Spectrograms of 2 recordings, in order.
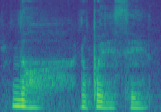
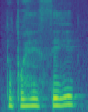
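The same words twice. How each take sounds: First: Slow breathless whisper of disbelief; hushed, slow whisper of denial; stunned whisper. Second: Said in the usual way. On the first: Retold or imitated. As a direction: whisper "No, no puede ser" slowly, as if to herself. Disbelief at son's death.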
